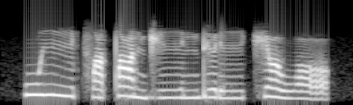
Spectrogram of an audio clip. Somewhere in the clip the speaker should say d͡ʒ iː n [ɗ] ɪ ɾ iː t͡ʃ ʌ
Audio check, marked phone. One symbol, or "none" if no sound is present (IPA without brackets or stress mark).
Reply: d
